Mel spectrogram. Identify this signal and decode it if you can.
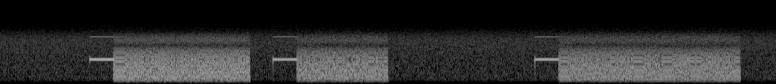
POCSAG pager data (2400 baud), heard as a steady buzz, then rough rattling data, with radio hiss.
